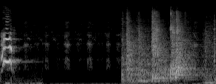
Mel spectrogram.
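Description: A cartoon puppy gives one short, high yip at the start. A bit over a second later a clattering, rustling noise begins: the sound effect of an animal rummaging through a trash bin.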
